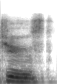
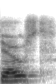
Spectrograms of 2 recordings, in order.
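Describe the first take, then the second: First: The name is said with a harder sound. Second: The name is said with a softer sound. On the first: This is the form most people got used to. "it does sound like juiced" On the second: This is truer to how the name should sound. "it's softer. It's like Yoast"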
